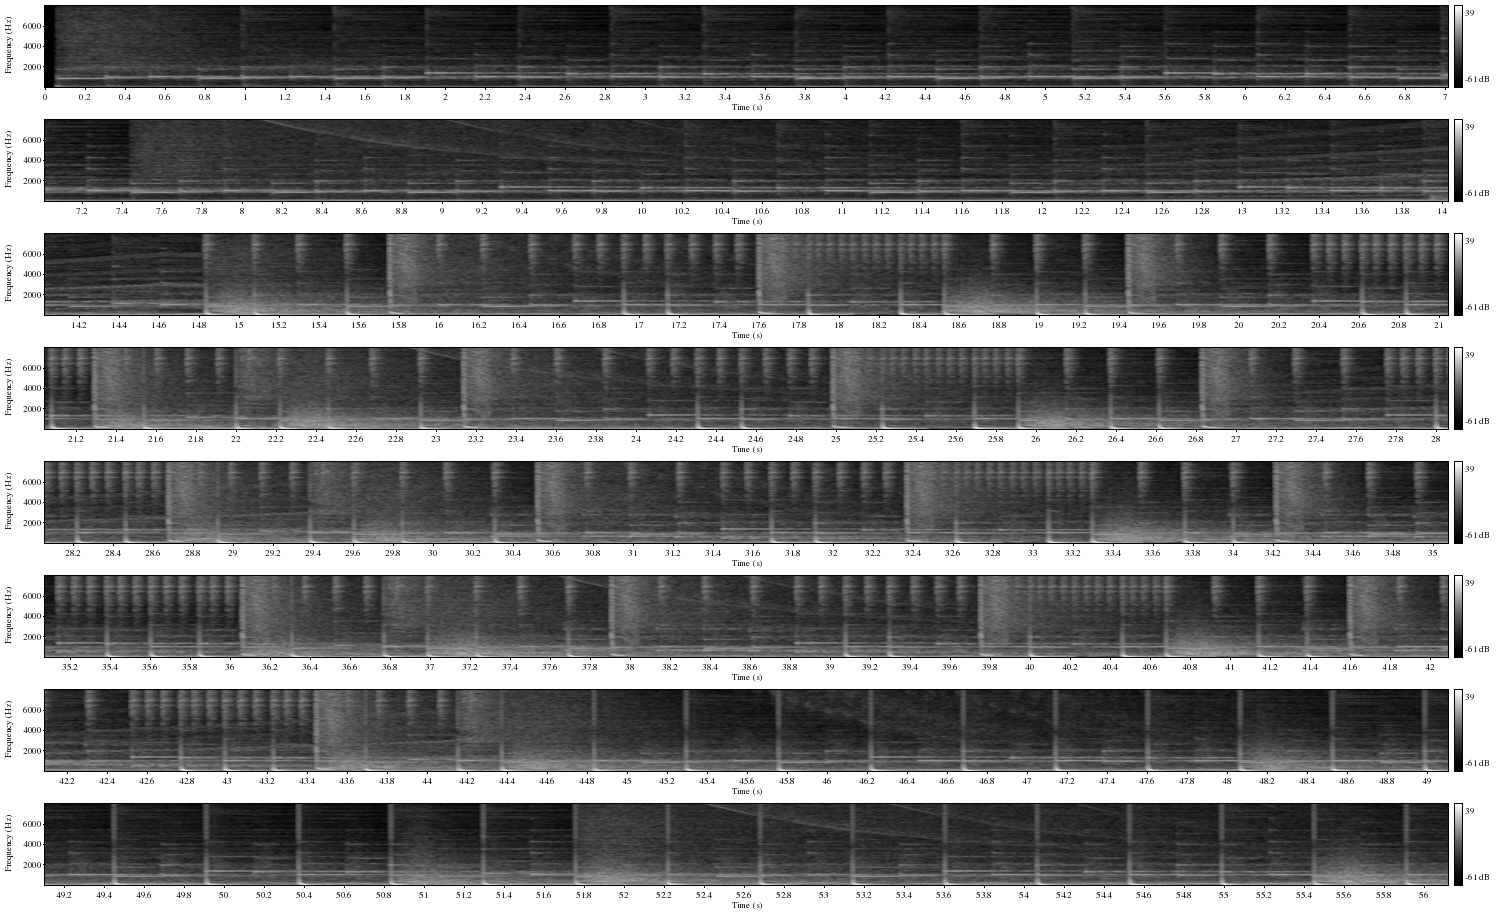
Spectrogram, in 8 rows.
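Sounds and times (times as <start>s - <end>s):
experimental sport hip hop music: 13.9s - 56.1s.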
